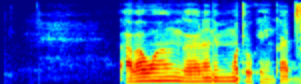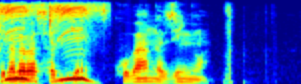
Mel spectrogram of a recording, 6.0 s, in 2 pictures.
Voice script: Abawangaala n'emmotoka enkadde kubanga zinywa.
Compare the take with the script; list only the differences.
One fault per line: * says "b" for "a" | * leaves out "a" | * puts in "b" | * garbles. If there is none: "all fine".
* puts in "baba basajja"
